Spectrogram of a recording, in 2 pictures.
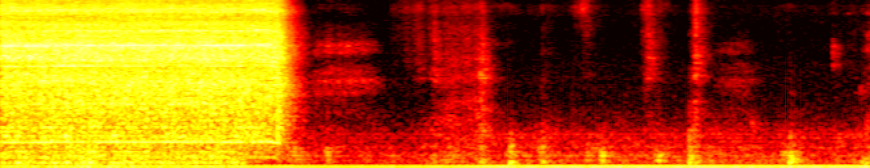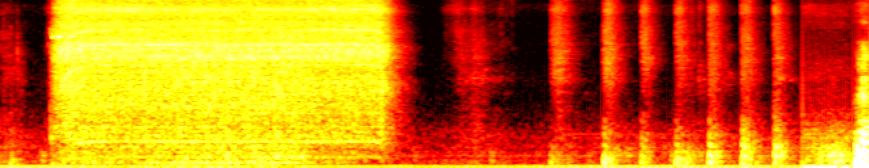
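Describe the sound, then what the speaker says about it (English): A power drill bores a hole into a workbench in two loud, steady bursts of about two seconds each, with quieter handling and clatter in between and afterward. "so now the hole is drilled."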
